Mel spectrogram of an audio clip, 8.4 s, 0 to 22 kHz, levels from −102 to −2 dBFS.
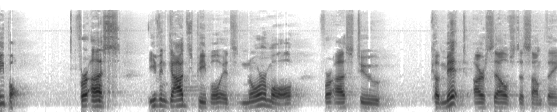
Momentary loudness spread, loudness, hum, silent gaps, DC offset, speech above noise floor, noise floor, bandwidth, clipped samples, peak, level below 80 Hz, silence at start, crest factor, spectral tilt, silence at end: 15 LU; -28 LUFS; none; none; under 0.1%; 46 dB; -73 dBFS; 16 kHz; under 0.1%; -8 dBFS; -74 dBFS; 0 s; 22 dB; -3.5 dB/octave; 0 s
